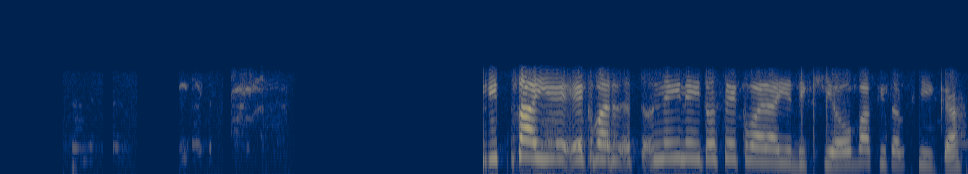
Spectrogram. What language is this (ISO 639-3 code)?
doi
